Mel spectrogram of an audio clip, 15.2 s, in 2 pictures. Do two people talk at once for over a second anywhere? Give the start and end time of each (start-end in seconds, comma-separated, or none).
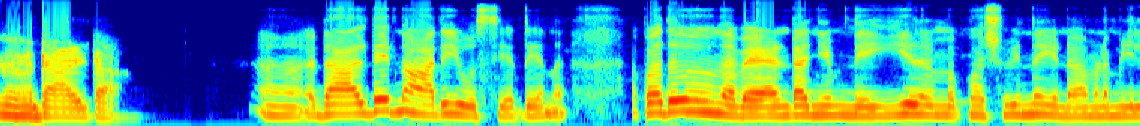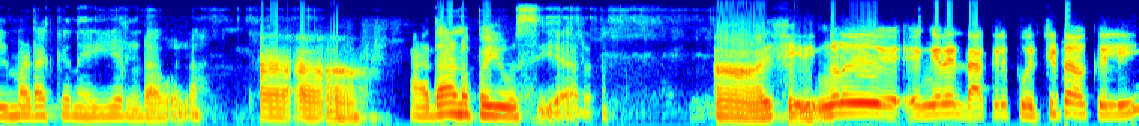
none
